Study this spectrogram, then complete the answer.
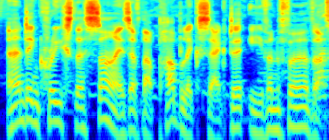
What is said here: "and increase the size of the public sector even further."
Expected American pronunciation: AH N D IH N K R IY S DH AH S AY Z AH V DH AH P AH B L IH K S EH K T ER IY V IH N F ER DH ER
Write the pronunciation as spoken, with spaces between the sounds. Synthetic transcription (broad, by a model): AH N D IH N K R IY S DH AH S AY Z AH V DH AH P AH B L IH K S EH K T ER IY V IH N F ER DH ER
